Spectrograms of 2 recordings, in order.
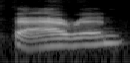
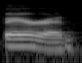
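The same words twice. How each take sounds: First: The name is said the New York way. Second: The name is said the Midwest way.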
